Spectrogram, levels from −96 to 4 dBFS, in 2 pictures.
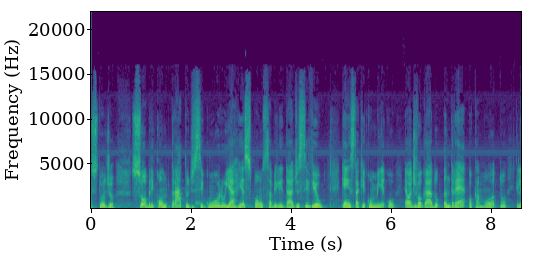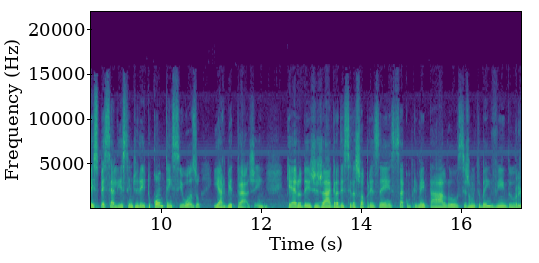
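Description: No faults can be heard anywhere in the audio.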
